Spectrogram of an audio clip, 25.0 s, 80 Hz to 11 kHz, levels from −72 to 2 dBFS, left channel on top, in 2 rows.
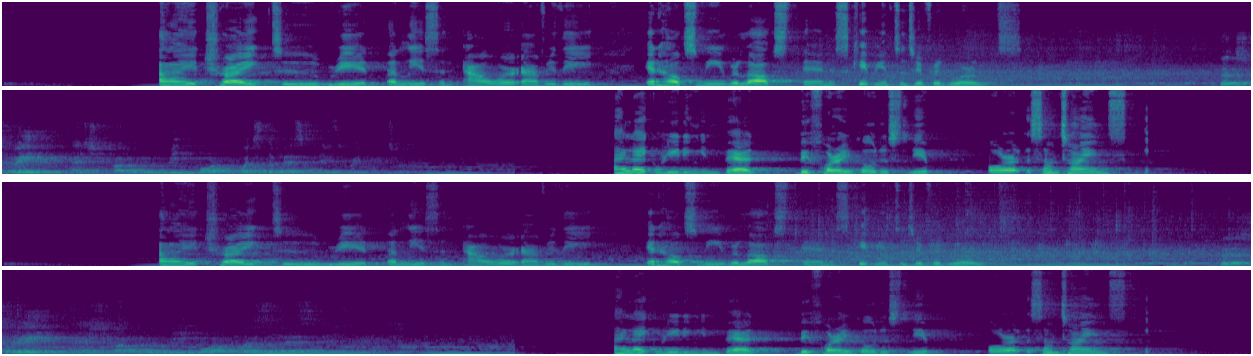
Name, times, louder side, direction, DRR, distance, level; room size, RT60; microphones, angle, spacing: sound 1, 1.3-17.6, right 6 dB, 85° right, 0.7 m, -48 dB
voice 1, 1.6-5.9 6.4-10.2 18.6-20.1 20.4-21.8 22.3-24.0, left 4 dB, 30° left, 15 dB, 0.4 m, -29 dB
Applause / Crowd, 6.9-15.8 16.4-16.5, right 2 dB, 65° right, 3.5 m, -47 dB
voice 2, 12.2-12.8 13.2-16.7, left 1 dB, 75° left, -6 dB, 4.9 m, -41 dB
21.5 x 17.5 x 3.7 m, 2.2 s
head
